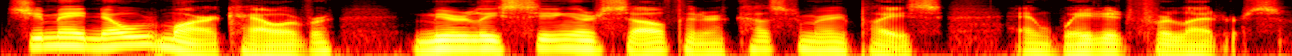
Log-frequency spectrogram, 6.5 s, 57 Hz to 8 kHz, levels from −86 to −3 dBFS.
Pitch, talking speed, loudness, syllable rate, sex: 100 Hz, 150 wpm, -19 LUFS, 5.1 syllables/s, male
